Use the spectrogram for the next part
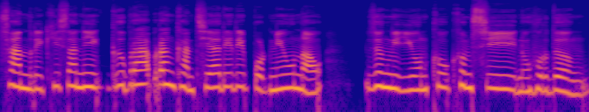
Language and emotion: Bodo, sad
